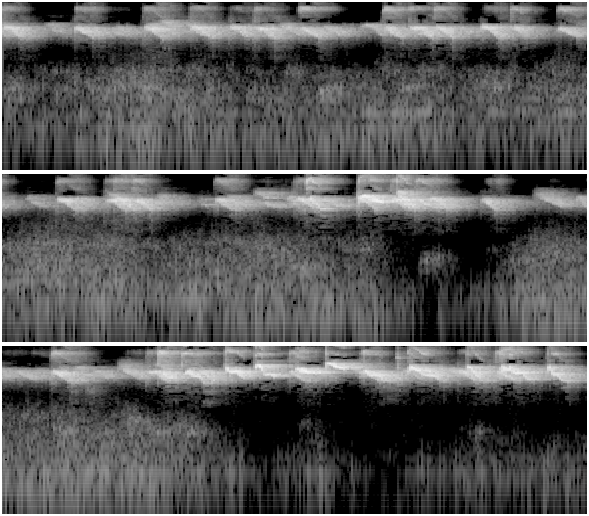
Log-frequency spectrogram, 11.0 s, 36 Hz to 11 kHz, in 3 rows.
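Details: Sustained white-eye song dated 29 April 2022, bird given no supplements: an eleven-second stream of quick high chirps and trills, growing louder and busier toward the end, with soft low background rumble.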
